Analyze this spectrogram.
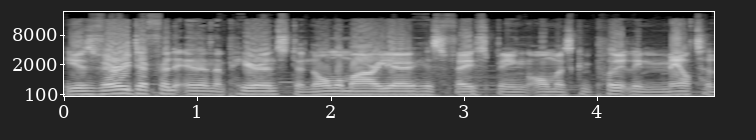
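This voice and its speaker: Music plays in the background. A man at medium pitch speaks at a moderate pace. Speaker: gaming youtuber. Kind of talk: let's play commentary reading in-game text.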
